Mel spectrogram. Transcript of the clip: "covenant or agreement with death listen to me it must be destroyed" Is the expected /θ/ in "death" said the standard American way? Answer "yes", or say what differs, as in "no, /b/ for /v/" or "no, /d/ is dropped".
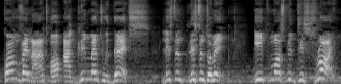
no, /t/ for /θ/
